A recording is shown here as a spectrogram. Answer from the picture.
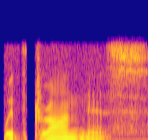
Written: withdrawnness

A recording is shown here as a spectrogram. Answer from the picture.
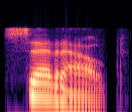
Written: setout

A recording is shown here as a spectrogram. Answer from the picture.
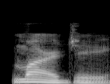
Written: margie

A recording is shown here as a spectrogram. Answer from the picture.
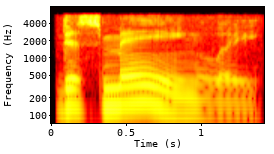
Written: dismayingly

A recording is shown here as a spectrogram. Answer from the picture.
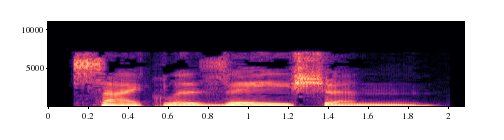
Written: cyclization

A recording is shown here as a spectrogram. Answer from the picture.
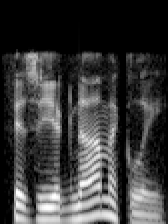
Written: physiognomically

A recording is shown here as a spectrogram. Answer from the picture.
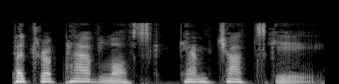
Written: Petropavlovsk Kamchatski

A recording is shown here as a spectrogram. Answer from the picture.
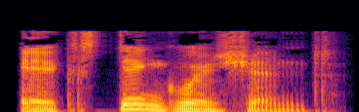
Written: extinguishant

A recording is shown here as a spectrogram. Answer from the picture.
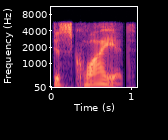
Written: disquiet

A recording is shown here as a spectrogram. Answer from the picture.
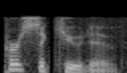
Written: persecutive

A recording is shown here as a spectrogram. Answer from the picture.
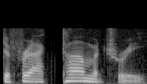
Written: diffractometry

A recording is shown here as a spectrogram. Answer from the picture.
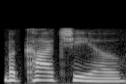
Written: bocaccio

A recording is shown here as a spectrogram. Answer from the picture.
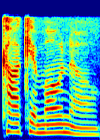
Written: kakemono

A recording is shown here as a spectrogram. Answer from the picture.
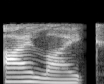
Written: eyelike

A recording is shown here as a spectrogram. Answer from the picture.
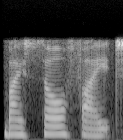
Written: bisulfite

